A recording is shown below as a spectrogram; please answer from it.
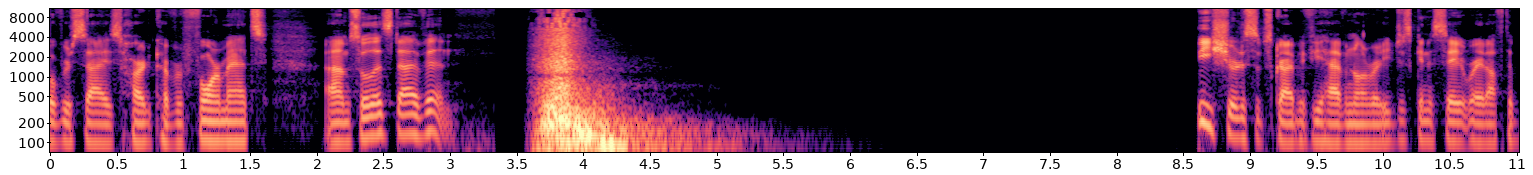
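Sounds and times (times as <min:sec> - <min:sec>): whoosh sweeping into low rumble: 0:03.6 - 0:05.4.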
